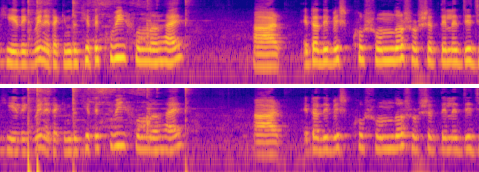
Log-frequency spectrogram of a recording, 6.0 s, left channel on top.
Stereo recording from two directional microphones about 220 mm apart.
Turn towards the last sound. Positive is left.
turn(degrees=40)  # may be behind; listen again after turning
